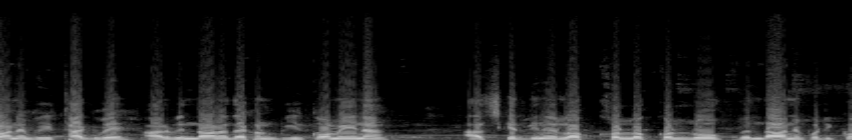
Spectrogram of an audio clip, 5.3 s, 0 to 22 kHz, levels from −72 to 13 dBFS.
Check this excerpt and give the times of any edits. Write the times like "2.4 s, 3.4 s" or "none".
none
